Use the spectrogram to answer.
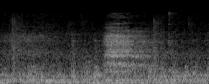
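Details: A woman with nasal congestion from what seemed a bad sinus flare makes a short, wet sniff through a blocked nose against steady room noise; congested sniffle.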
